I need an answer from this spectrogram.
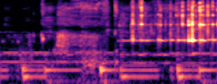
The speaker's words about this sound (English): I'm going to have a little sip here.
